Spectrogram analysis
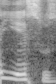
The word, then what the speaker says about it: Iesus: Por conta do passar do tempo, e a pronúncia latina, o I foi virando J, né, que mesmo lá no latim era Iesus, né, Iesus. Então vai mudando, né, o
